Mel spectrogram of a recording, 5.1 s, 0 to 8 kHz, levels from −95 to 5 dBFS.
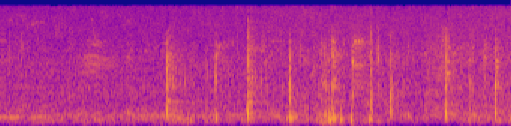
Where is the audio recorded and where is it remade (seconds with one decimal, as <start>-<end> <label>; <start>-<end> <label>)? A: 0.0-5.1 recorded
